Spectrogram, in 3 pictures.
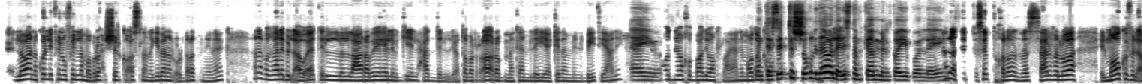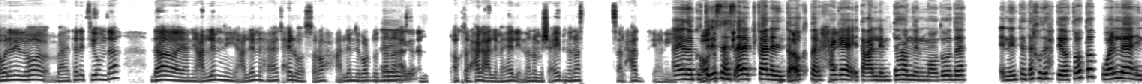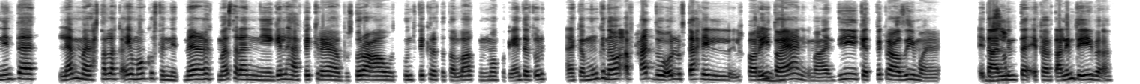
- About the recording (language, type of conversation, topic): Arabic, podcast, إيه خطتك لو بطارية موبايلك خلصت وإنت تايه؟
- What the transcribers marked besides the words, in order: in English: "الأوردرات"; other noise; horn; unintelligible speech; distorted speech; unintelligible speech; unintelligible speech; tapping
